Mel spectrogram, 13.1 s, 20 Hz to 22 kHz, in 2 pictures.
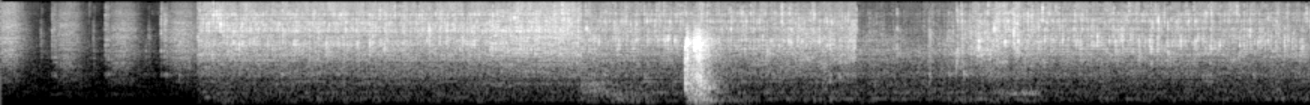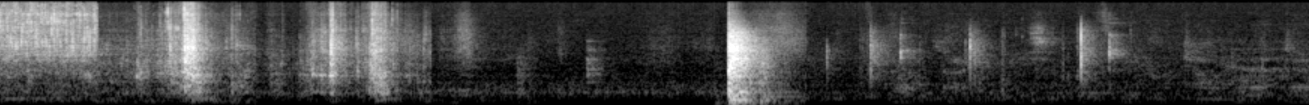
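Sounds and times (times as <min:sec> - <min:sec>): tap water running into sink: 0:01.0 - 0:07.4.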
